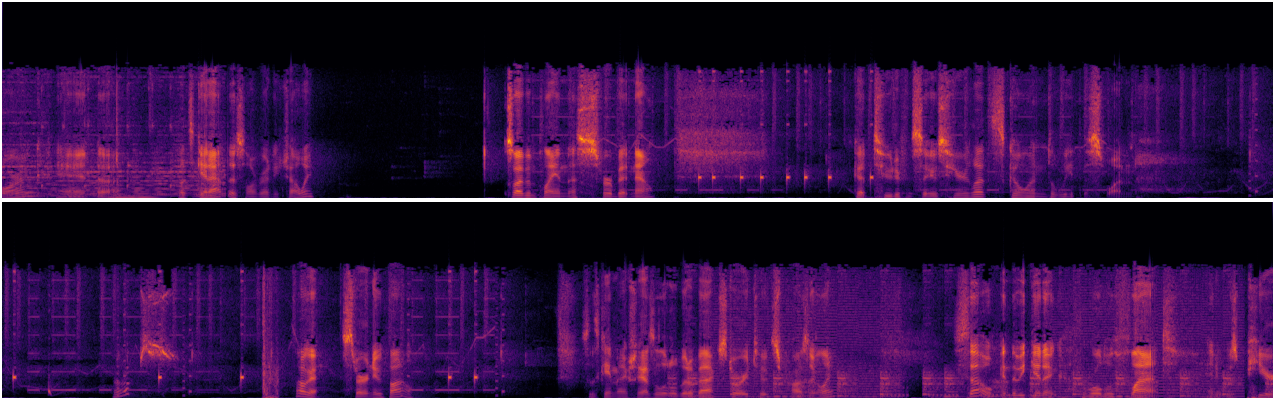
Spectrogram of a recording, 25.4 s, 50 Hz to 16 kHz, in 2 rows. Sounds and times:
Music: 0:00.0 - 0:02.3, 0:19.4 - 0:25.4
Speech: 0:00.0 - 0:03.2, 0:04.8 - 0:06.6, 0:08.6 - 0:11.4, 0:13.8 - 0:14.5, 0:15.6 - 0:16.9, 0:18.5 - 0:21.1, 0:22.3 - 0:25.4.

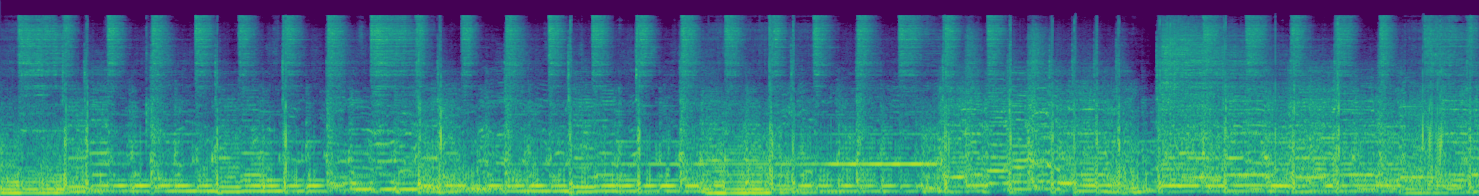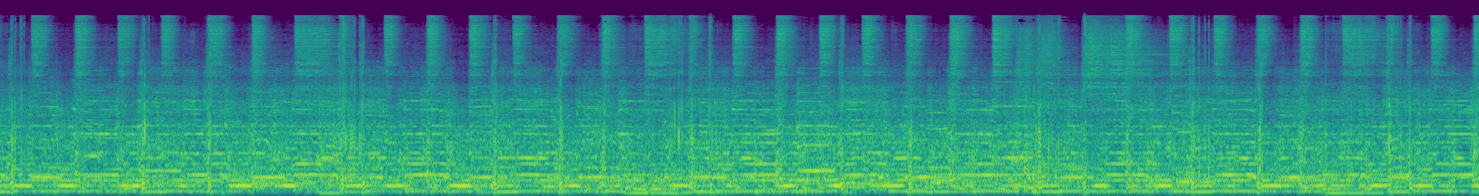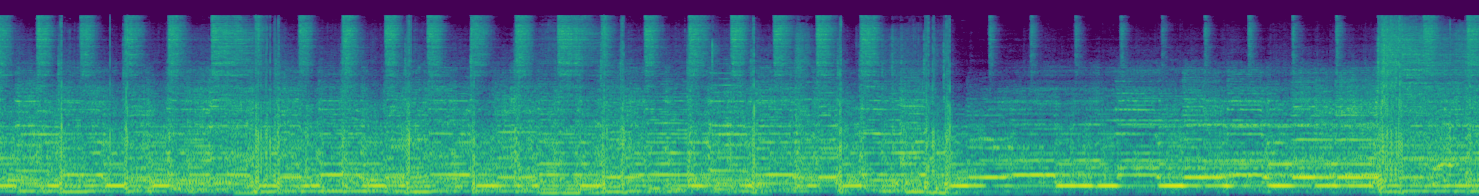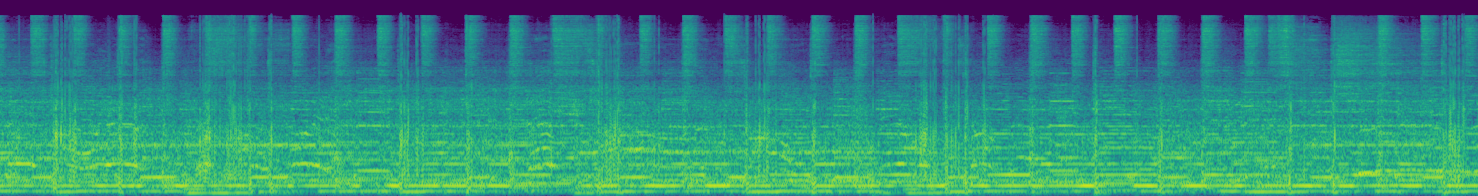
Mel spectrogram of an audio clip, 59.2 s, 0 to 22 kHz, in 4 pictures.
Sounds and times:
Music: 0:00.0 - 0:59.1.

